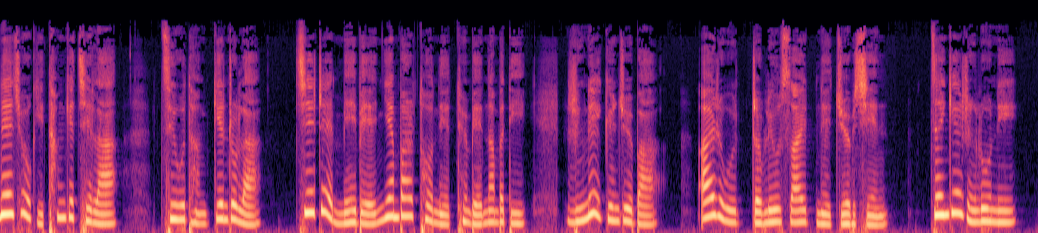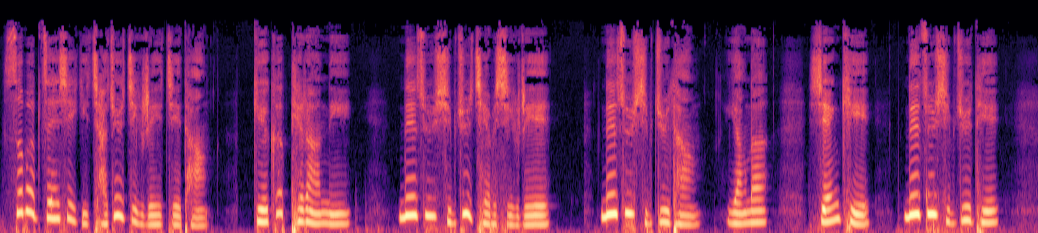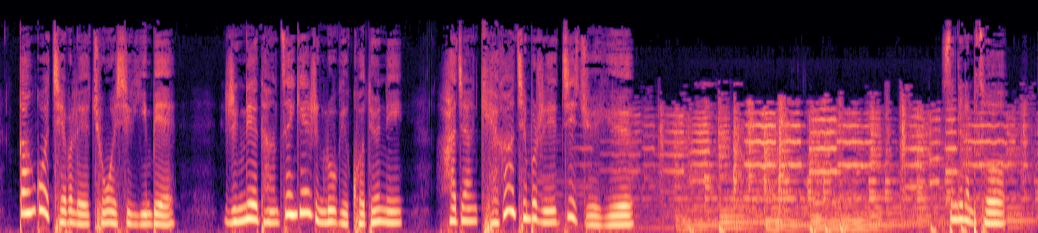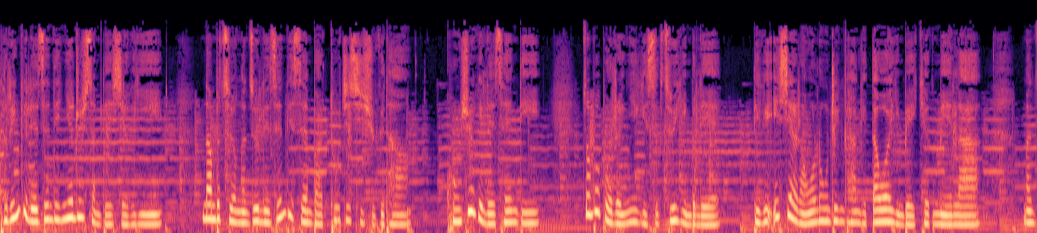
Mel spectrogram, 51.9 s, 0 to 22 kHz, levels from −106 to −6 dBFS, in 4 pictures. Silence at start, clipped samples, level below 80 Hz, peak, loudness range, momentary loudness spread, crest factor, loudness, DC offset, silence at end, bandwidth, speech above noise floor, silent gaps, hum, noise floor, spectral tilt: 0 s; under 0.1%; -36 dBFS; -2 dBFS; 4 LU; 12 LU; 16 dB; -18 LUFS; under 0.1%; 0 s; 14.5 kHz; 45 dB; none; none; -62 dBFS; -6 dB/octave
